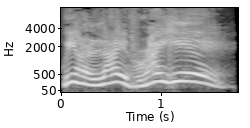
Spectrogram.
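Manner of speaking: high, drawn-out live-TV announcement; Telemundo host. Pretend. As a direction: stretch it out like a Telemundo presenter. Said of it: "a host for Telemundo".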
